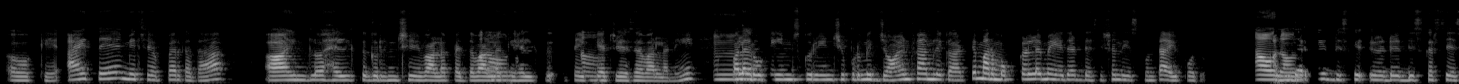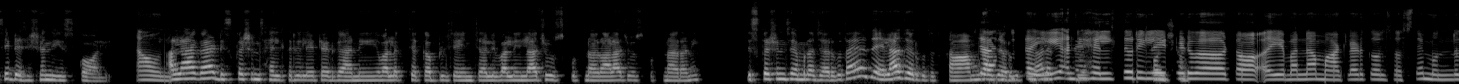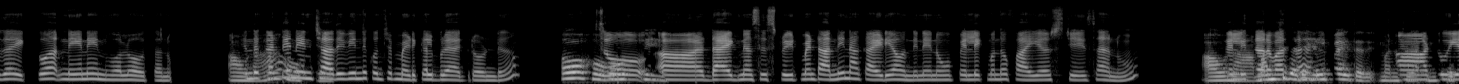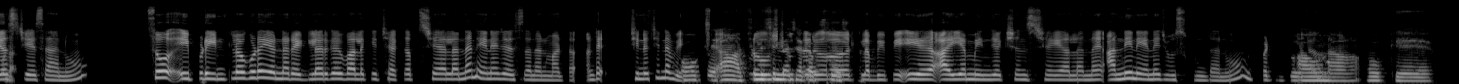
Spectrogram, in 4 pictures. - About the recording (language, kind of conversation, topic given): Telugu, podcast, మీ ఇంట్లో రోజువారీ సంభాషణలు ఎలా సాగుతాయి?
- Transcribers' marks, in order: in English: "హెల్త్"; in English: "హెల్త్ టేక్ కేర్"; in English: "రొటీన్స్"; in English: "జాయింట్ ఫ్యామిలీ"; in English: "డిసిషన్"; in English: "డ్ డిస్కర్స్"; in English: "డెసిషన్"; in English: "డిస్కషన్స్ హెల్త్ రిలేటెడ్"; tapping; in English: "కామ్‌గా"; in English: "హెల్త్ రిలేటెడ్"; in English: "మెడికల్ బాక్‌గ్రౌండ్. సో"; in English: "డయాగ్నోసిస్"; in English: "ఫైవ్ ఇయర్స్"; in English: "టూ ఇయర్స్"; in English: "సో"; in English: "రెగ్యులర్‌గా"; in English: "చెకప్స్"; lip smack; in English: "చెకప్స్"; in English: "బీపీ"; in English: "ఐఎం ఇంజెక్షన్స్"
